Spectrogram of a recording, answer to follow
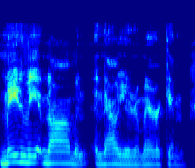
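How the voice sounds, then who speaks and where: In a quiet background, a man talks at a fairly quick pace with a medium pitch and ordinary pitch variation. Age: 60s. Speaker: podcast co-host. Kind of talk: casual interview.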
